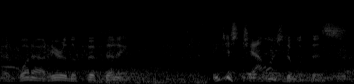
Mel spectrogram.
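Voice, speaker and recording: Man, American accent, lowish voice, baseball play-by-play, noisy outdoor stadium. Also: huge pitch swings, brisk. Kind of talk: live baseball commentary and in-game interview. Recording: outdoor ballpark noise. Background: ballpark ambience.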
